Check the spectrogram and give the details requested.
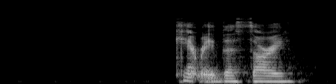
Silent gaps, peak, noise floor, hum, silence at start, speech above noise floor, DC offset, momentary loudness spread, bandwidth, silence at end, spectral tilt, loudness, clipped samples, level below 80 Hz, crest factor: none; -6 dBFS; -80 dBFS; none; 1.75 s; 58 dB; under 0.1%; 10 LU; 9.4 kHz; 0.4 s; -5 dB/octave; -22 LUFS; under 0.1%; -68 dBFS; 20 dB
